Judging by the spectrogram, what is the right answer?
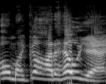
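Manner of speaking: thrilled, excited burst of delight. Retelling a character's reaction to tripping backwards: imitating an excited character. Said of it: "she's just, like, excited".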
